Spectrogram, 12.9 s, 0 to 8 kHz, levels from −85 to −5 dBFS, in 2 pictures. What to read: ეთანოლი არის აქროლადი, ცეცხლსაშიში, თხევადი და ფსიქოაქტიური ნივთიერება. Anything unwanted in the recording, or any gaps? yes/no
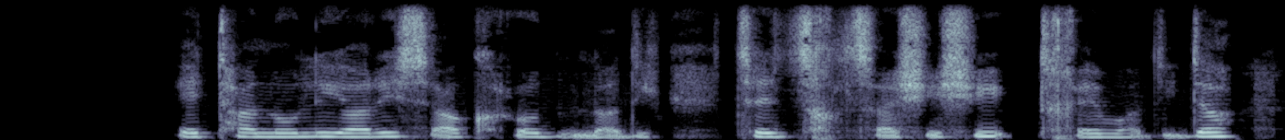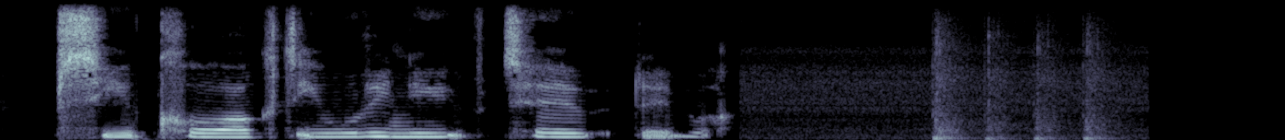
yes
